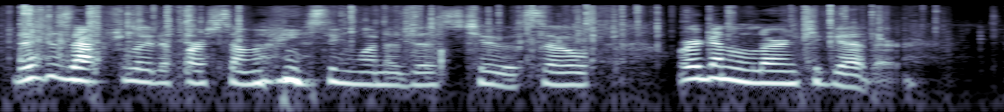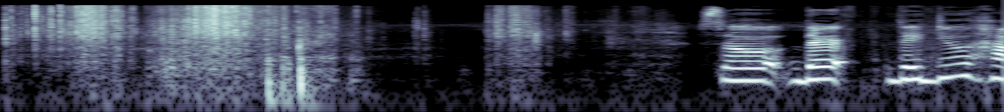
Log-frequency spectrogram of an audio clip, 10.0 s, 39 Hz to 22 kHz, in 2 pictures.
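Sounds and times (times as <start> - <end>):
plastic sleeve crinkling: 0.0 - 8.1.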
